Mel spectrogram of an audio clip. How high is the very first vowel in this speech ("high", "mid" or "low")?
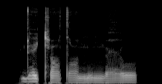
mid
